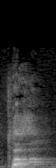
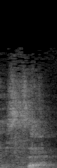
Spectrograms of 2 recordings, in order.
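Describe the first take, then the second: First: It begins with a th sound. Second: It begins with an s sound. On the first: This is the Arabic way of saying it. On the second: This is the Persian way of saying it. "But Persians simply say se"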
